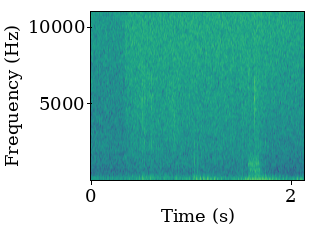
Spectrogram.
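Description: A pet cat purrs in a low, steady, pulsing rumble that swells slightly louder toward the end, with no voices over it.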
